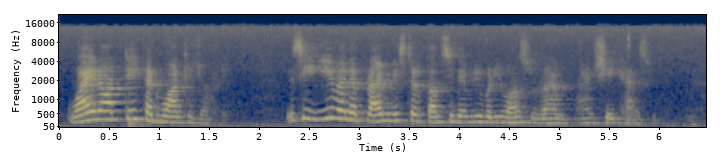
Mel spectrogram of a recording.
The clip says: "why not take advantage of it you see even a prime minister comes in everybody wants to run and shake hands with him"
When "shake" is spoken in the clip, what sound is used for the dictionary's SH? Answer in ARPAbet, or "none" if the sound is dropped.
SH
